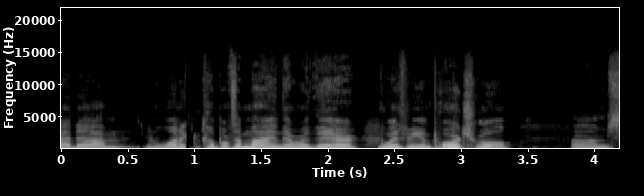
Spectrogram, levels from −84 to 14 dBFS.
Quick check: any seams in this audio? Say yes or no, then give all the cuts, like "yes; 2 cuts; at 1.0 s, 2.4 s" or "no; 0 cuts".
yes; 3 cuts; at 0.9 s, 1.3 s, 2.4 s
